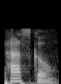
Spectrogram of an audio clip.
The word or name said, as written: paschal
